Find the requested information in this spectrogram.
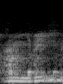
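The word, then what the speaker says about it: عمرو: Dah tahu kapan dibaca Amrin, kapan dibaca Umar? Kalau pakai waw dibaca Amr, ya, Amrin, Amrun, Amran, ya. Kalau nggak pakai waw dibaca Umar, Umaru, Umara, ya.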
